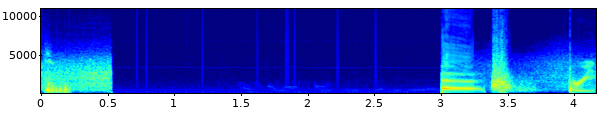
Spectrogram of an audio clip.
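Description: Aircraft headset intercom audio: a voice cuts off abruptly about half a second in, leaving near silence with a faint steady hum, as the intercom squelch closes. About three seconds in, a sharp click opens a radio transmission and a voice speaks over the radio.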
